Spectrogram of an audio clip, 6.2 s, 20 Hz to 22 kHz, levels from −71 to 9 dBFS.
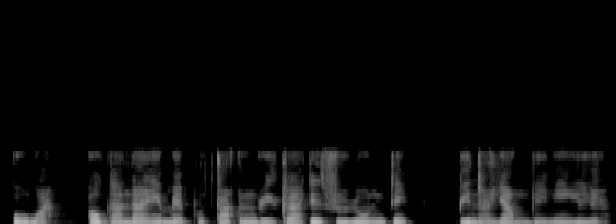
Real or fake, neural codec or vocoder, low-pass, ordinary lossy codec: fake; autoencoder, 22.05 kHz, a latent of 192 numbers a frame, VITS, trained on one speaker; 7.2 kHz; Opus, 64 kbps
